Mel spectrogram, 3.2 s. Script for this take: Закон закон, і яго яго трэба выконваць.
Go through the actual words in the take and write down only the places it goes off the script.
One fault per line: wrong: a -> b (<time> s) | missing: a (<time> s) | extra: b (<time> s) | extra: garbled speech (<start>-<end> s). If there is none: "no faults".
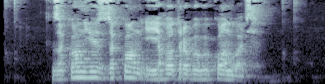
extra: ёсць (0.9 s)
missing: яго (1.7 s)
